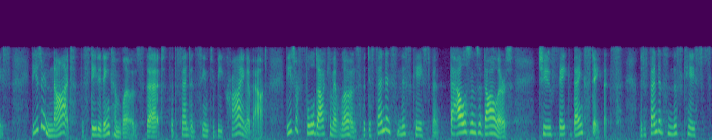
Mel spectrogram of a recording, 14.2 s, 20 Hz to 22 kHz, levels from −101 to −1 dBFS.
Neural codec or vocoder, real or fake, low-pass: codec, 16 kHz, 1.1 kbps, Voila-Tokenizer; fake; 5.4 kHz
